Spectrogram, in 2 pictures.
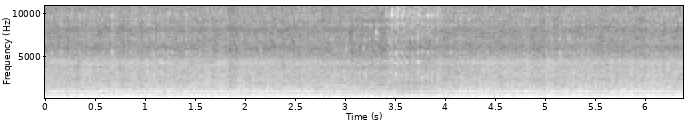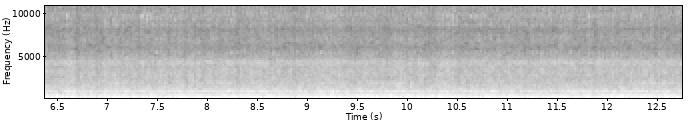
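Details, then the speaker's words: Older Honda Harmony mower after full tune-up (carb, valve lash, ignition, oil), full throttle: steady even buzz at high idle, governor holding cleanly, no surging; measured 1910–1920 rpm, judged perfect. "wow look at that RPM hold on let's see what it is listen to that 1910 to 1920. that's perfect let's bring it in"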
